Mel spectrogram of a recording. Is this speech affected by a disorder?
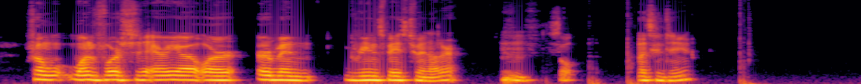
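Yes: spastic cerebral palsy.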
